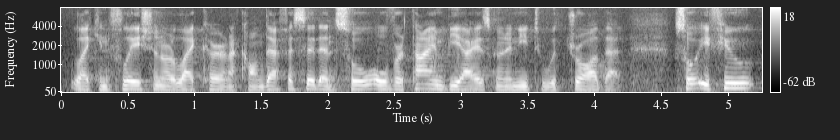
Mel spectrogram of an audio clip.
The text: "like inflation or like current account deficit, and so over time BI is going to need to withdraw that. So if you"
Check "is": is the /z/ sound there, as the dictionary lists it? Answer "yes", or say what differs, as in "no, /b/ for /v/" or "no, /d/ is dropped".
yes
